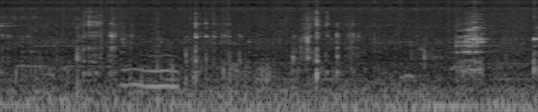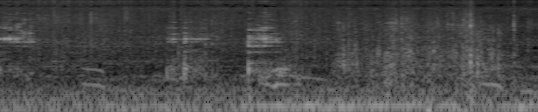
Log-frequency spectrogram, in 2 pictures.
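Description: Chopped onions and green chillies sizzling in a flat pan, with a metal spatula scraping and stirring them in short strokes every second or two.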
